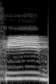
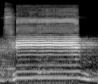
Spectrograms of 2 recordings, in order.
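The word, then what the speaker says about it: جيم: একজনে বলে ফেলেছে ভীম হবে আরেকজনে বলে বলছে সিম হবে না কি বলতে হবে ঝিম ঝিম এখন কেউ যদি বলে হিম হবে না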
